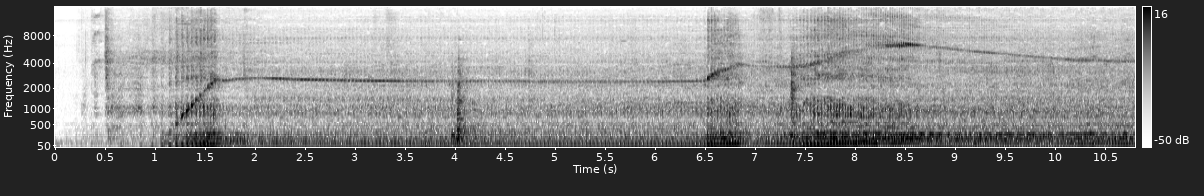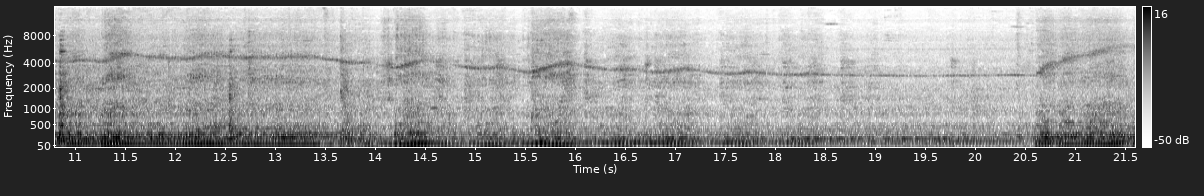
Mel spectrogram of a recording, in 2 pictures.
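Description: A heavy farm tractor engine starts up and settles into a steady, loud idle, with its pitch rising and wavering as it revs, close by and running continuously.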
